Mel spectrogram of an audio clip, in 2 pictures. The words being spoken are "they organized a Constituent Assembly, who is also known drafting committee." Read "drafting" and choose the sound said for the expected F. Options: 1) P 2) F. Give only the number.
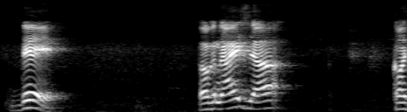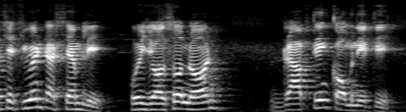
1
